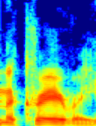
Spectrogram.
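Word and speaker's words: Bear McCreary: Because like Ben McCreary is the guy who did the soundtrack, and that's how you say his name.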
